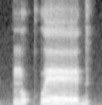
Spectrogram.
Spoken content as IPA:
nukʷʰeːd

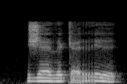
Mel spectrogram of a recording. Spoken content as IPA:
ʒɛðɪʈɛ̰rɪ

